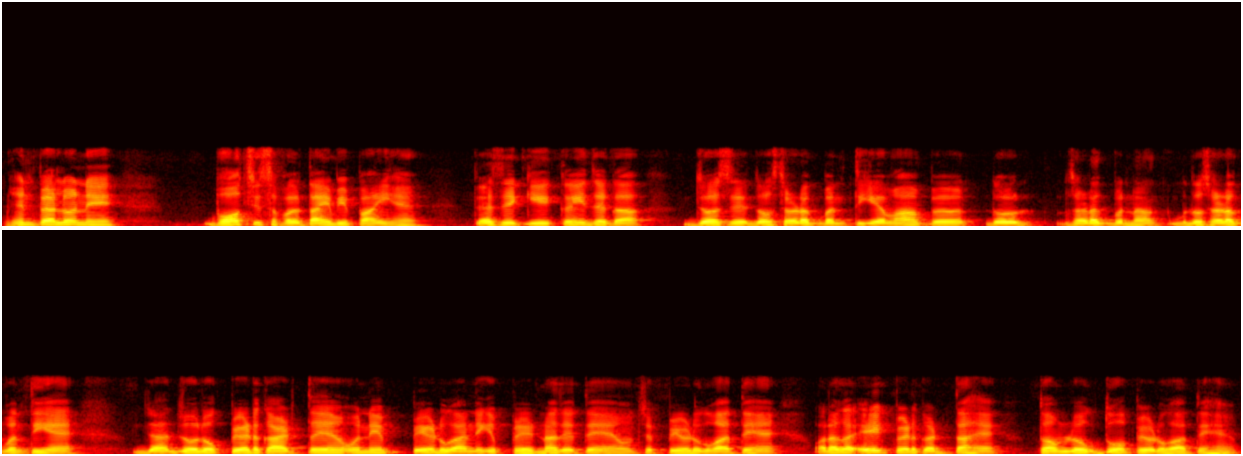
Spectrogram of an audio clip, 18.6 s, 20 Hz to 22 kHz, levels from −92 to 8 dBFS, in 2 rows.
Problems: none marked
